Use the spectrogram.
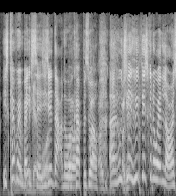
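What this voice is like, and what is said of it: Welsh accent. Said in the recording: “your beautiful Welsh accent”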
